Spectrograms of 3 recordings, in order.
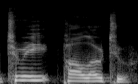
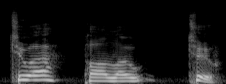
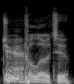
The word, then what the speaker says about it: Tuipulotu: I like Chief coming in clutch with back-to-back days of Islander pronunciations. Yeah. Thank you. I mess those things up. Tuipulotu. Almost. Tuipulotu. Right? Yeah. You nailed it. Tuipulotu.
